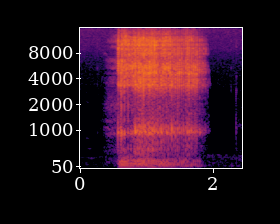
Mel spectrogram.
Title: Dogtanian Snoring and Whistling in 1 Minute & 9 seconds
